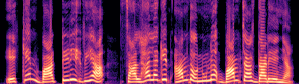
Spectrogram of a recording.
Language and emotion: Santali, angry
